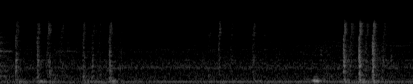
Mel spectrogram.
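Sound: typing on an Apple iBook laptop keyboard

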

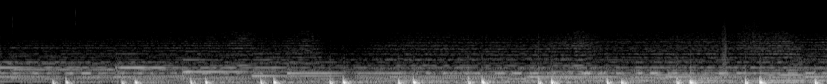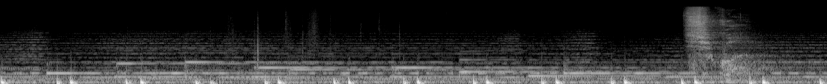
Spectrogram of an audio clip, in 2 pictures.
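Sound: fast heartbeat sound effect

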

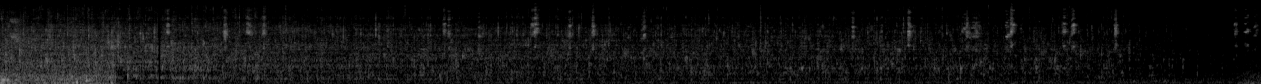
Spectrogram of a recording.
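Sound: waste water draining from fish tank through valve

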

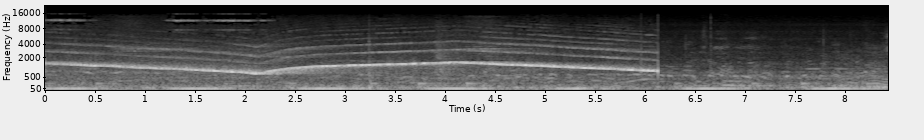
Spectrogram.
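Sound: ambulance siren at a football match

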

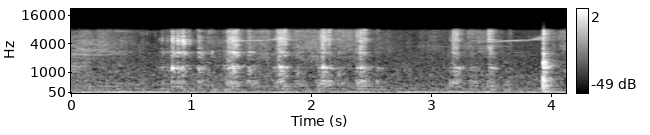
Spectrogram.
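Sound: cutting a fabric border into cross-grain bias strips

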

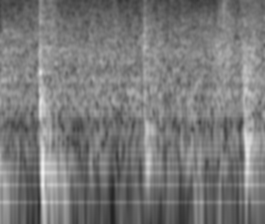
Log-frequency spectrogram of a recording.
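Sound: paella ingredients frying and sizzling in a pan

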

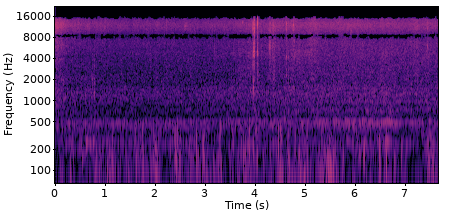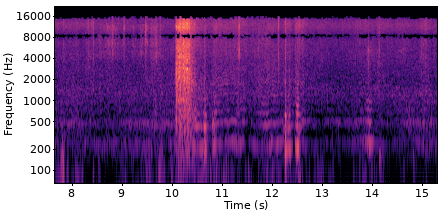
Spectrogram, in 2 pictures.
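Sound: honeybees buzzing in shaker box

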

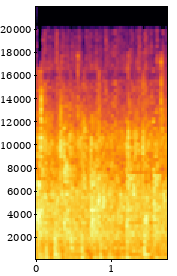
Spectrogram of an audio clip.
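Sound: rain falling

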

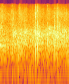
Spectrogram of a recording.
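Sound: audience applause

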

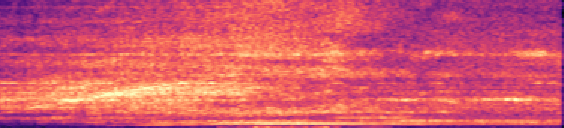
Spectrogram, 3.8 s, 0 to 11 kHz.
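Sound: Grosser GAG 120N cordless brushless angle grinder running at full speed

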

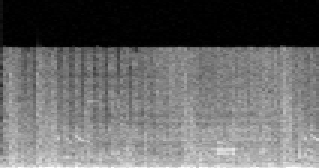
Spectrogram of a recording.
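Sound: gunfire from a sentry turret in the video game Space Beast Terror Fright

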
